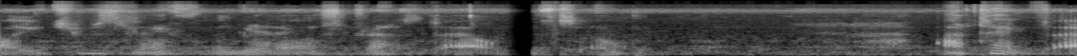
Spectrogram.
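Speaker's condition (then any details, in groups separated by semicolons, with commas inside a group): Cerebral palsy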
